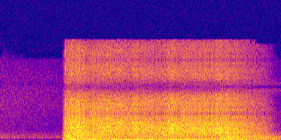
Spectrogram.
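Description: Loud music plays.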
